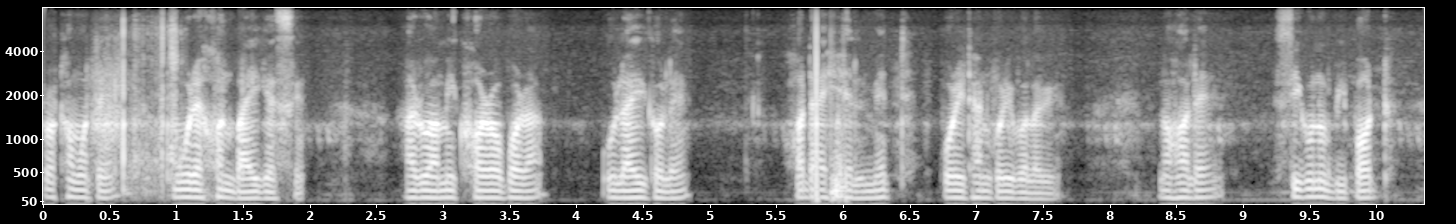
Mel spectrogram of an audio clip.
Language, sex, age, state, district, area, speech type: Assamese, male, 18-30, Assam, Udalguri, rural, spontaneous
